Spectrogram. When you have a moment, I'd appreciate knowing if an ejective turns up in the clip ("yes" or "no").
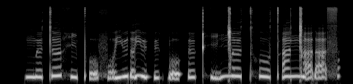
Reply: yes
